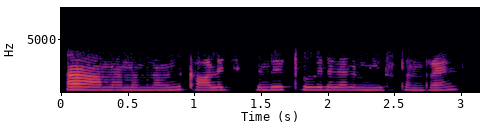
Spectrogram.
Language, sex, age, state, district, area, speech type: Tamil, female, 18-30, Tamil Nadu, Namakkal, rural, conversation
